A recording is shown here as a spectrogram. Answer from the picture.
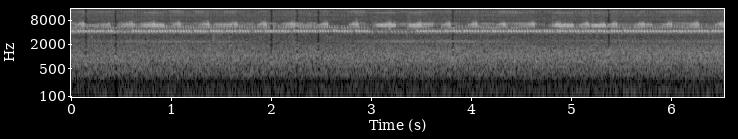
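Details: Summer-night crickets: a sustained piercing trill underneath brisk, regularly repeating high chirps, roughly three to four per second, steady and unbroken, over a gentle wash of background noise.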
